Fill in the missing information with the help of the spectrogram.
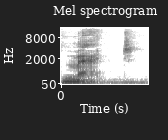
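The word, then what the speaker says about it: מת: And a Mem and Tau is pronounced Mat.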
